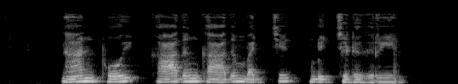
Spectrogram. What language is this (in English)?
Tamil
